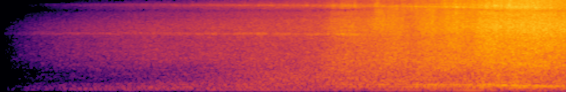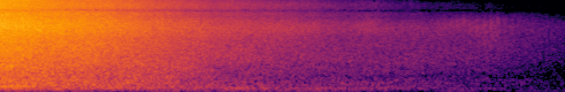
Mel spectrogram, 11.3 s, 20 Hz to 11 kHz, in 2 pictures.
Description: Lockheed Martin By, Transportation, Aircraft, Plane, Pass, By, Close, Lockheed, Martin, C130E, Military; Airplane; BlastWave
